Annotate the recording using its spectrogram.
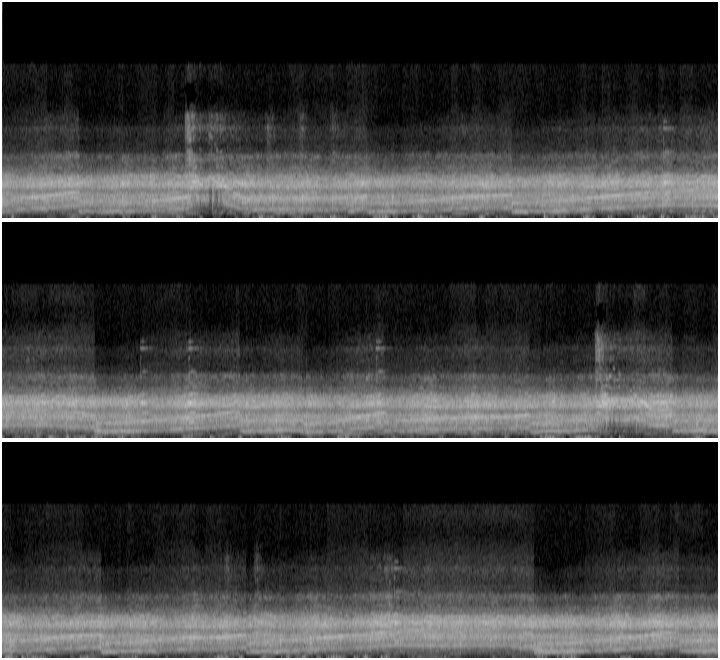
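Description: Toy car engines whine and rev up and down as they race.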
